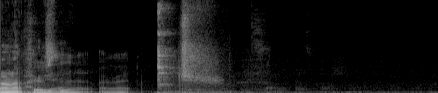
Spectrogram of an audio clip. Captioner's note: glasses clanks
